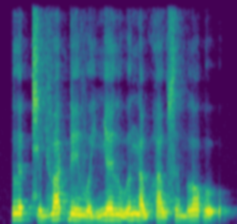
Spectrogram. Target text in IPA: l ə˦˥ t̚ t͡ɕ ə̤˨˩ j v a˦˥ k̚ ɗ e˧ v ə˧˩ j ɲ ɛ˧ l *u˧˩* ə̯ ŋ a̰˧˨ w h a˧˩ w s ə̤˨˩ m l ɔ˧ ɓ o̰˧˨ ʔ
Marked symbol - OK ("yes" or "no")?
no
